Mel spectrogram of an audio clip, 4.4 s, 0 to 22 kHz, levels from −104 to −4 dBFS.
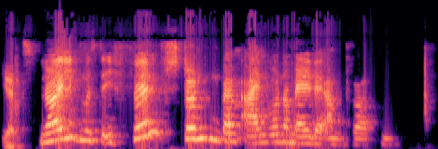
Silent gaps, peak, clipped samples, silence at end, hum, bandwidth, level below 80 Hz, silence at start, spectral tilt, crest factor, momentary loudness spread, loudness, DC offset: none; 0 dBFS; under 0.1%; 0.1 s; none; 16.5 kHz; -54 dBFS; 0.05 s; -3 dB/octave; 20 dB; 15 LU; -18 LUFS; under 0.1%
